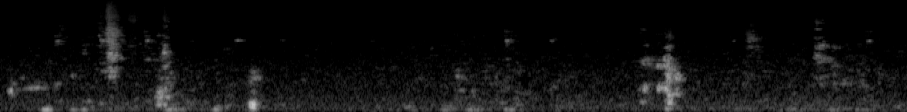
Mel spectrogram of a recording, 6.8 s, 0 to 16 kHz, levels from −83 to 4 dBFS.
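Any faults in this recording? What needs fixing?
DC offset runs through the entire recording: the waveform sits shifted off zero by a constant amount. It is inaudible, but it wastes headroom and places steady energy at the very bottom of the spectrum. A DC-blocking high-pass filter at capture would prevent this.

Speech cut by the noise suppressor appears from 0.0 to 4.92 s, with drops of about 19 dB, and from 5.12 s to the end, with drops of about 18 dB over roughly one and a half seconds. Parts of the speech are misread as noise and pulled down, so they sound swallowed. The room noise, about 20 dB below the speech, is mild, so a less aggressive suppression setting would prevent this.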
